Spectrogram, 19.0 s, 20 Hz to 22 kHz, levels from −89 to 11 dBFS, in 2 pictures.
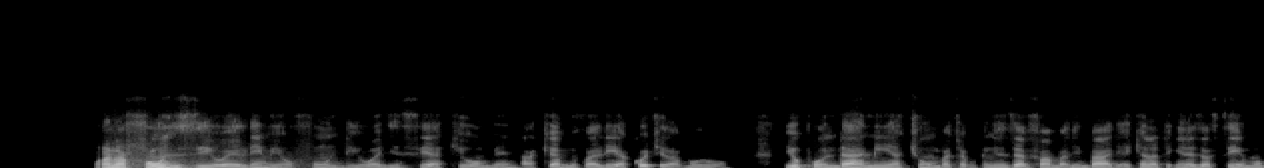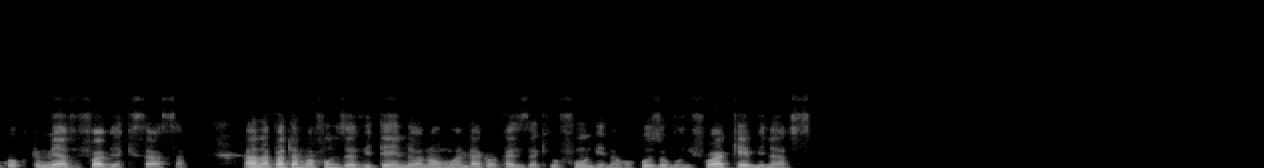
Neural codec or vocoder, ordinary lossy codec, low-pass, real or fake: none; Opus, 32 kbps; 7.2 kHz; real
